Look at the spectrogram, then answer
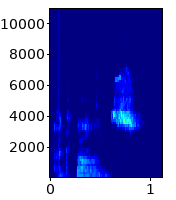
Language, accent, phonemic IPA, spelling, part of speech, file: English, Southern England, /ədˈvɑːns/, advance, verb / noun / adjective, LL-Q1860 (eng)-advance.wav
- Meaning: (verb) To promote or advantage.: 1. To help the progress of (something); to further 2. To raise (someone) in rank or office; to prefer, to promote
